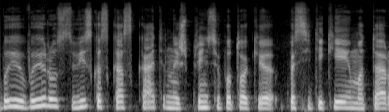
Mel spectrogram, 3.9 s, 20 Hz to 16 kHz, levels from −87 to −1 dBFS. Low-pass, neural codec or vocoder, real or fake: 14.4 kHz; none; real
